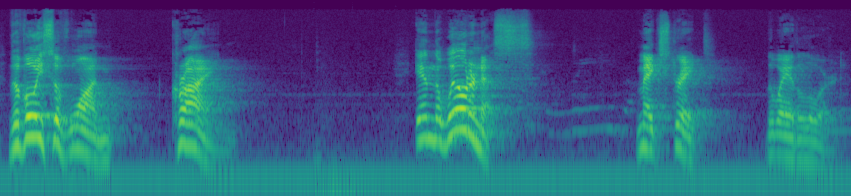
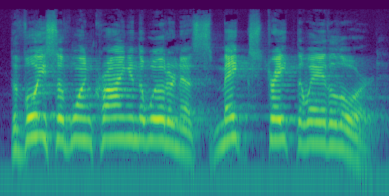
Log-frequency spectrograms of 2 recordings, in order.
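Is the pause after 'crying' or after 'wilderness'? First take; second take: after crying; after wilderness. First: The pause comes after the word crying. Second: The pause comes after the word wilderness. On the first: The way is to be made straight in the wilderness. "The Essenes read it this way" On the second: The voice is crying out in the wilderness. "Did you hear how I read that?"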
